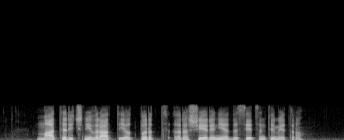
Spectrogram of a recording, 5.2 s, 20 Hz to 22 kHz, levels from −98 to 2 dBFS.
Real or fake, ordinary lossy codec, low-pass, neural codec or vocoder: real; none; 5.4 kHz; none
